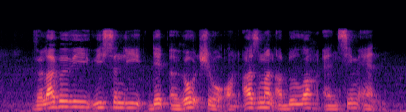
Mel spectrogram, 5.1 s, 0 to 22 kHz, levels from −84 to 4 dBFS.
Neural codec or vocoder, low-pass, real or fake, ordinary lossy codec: none; 7.2 kHz; real; Opus, 32 kbps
